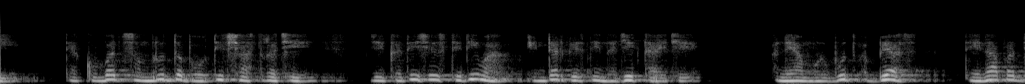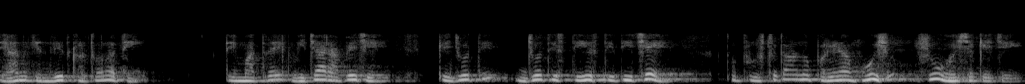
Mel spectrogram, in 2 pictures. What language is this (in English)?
Gujarati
